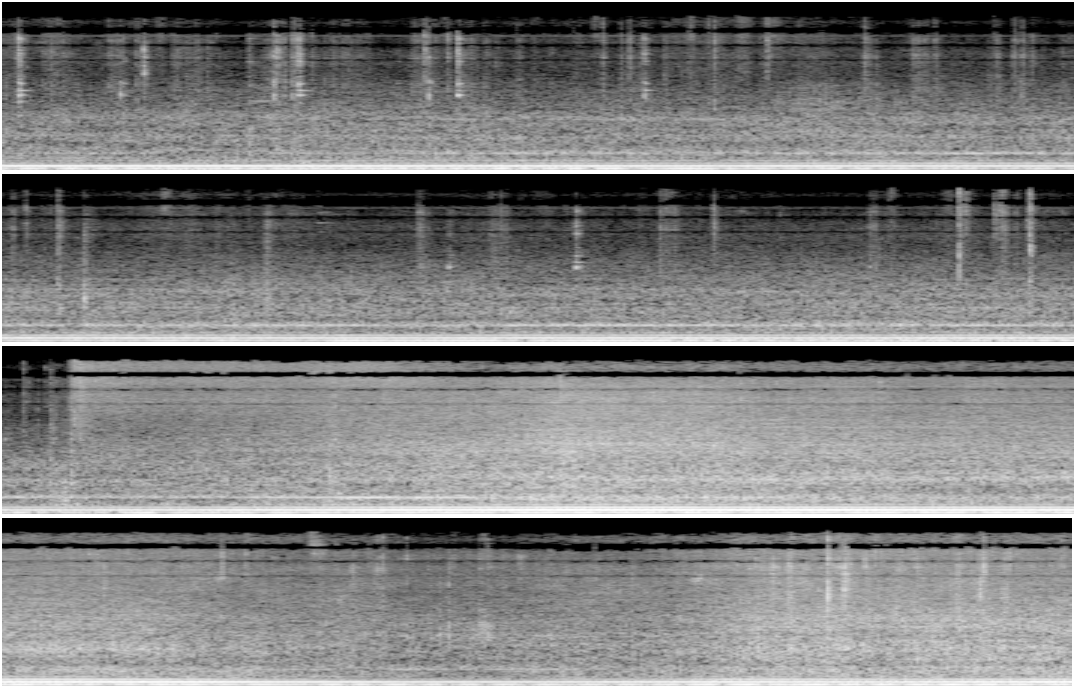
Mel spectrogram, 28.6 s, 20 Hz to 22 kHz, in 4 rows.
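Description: MAN TGX 18.510 truck's inline-six diesel engine running at low revs while the truck is manoeuvred slowly in reverse toward a loading ramp; a steady low hum that swells a little in the middle and again near the end.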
